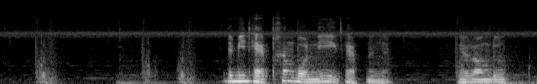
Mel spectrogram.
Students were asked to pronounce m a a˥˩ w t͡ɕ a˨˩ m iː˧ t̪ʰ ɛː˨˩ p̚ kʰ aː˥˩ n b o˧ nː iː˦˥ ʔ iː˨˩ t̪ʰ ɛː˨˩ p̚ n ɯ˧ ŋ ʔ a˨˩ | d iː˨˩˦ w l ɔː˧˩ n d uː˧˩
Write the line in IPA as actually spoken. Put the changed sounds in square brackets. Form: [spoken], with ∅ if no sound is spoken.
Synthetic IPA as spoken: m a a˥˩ [∅] t͡ɕ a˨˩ m iː˧ t̪ʰ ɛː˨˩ p̚ kʰ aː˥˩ [ŋ] b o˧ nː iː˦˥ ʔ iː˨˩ t̪ʰ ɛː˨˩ p̚ n ɯ˧ ŋ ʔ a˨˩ | d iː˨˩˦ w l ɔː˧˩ [ŋ] d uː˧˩

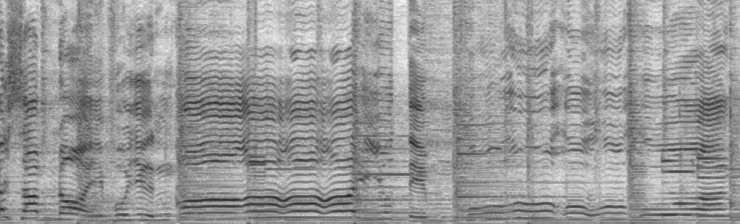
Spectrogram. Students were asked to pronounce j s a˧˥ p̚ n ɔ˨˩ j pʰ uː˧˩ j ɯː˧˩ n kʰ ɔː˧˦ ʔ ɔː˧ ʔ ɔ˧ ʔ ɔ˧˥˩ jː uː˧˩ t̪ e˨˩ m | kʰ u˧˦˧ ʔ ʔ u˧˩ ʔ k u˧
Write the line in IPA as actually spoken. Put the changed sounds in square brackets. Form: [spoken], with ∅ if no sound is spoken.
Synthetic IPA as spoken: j s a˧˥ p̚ n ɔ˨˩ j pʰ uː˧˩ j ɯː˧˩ n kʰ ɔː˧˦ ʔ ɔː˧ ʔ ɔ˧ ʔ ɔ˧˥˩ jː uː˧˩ t̪ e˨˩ m | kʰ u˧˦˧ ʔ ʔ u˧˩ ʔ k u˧

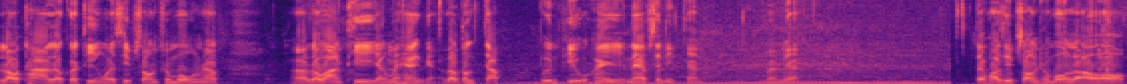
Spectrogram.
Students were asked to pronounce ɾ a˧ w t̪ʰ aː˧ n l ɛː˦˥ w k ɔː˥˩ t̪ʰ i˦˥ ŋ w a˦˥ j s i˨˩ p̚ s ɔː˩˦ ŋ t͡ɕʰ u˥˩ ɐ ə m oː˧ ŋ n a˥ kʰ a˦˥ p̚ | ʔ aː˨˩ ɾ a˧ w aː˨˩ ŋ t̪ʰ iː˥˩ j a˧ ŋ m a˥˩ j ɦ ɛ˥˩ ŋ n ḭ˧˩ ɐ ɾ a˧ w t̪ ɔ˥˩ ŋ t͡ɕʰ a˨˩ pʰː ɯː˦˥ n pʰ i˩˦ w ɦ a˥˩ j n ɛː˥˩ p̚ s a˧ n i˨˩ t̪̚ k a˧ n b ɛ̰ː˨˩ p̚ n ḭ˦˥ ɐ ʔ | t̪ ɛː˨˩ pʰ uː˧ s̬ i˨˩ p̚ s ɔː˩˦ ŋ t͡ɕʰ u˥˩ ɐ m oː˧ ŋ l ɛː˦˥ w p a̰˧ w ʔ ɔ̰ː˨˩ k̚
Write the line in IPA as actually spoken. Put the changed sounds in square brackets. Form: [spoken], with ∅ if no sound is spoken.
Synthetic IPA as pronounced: ɾ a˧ w t̪ʰ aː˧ n l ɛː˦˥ w k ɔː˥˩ t̪ʰ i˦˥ ŋ w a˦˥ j s i˨˩ p̚ s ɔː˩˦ ŋ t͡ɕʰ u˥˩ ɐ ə m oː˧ ŋ n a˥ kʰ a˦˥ p̚ | ʔ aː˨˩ ɾ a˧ w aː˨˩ ŋ t̪ʰ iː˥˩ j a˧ ŋ m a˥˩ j ɦ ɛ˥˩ ŋ n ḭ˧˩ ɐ ɾ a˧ w t̪ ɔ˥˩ ŋ [t͡ɕ] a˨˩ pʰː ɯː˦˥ n pʰ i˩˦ w ɦ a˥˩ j n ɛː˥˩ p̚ s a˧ n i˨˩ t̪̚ k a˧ n b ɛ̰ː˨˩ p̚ n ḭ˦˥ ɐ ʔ | t̪ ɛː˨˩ pʰ [ɔː˧] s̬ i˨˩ p̚ s ɔː˩˦ ŋ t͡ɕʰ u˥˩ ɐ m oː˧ ŋ l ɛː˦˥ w [ʔ] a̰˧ w ʔ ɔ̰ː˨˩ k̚

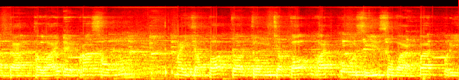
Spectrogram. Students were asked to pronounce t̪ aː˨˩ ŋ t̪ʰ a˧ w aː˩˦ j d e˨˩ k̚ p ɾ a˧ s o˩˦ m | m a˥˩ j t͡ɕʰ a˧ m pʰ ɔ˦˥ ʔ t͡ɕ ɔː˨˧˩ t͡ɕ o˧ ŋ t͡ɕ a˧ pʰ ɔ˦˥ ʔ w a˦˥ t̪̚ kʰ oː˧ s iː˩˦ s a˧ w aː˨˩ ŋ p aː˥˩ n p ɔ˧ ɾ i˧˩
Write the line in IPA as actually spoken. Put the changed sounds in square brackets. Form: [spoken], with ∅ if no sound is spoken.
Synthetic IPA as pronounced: t̪ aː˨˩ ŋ t̪ʰ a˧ w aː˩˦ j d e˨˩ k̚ p ɾ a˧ s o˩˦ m | m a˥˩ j t͡ɕʰ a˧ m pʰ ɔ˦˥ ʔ t͡ɕ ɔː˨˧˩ t͡ɕ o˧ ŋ [t͡ɕʰ] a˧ pʰ ɔ˦˥ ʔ w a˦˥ t̪̚ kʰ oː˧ s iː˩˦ s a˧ w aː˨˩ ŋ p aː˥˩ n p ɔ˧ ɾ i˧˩

